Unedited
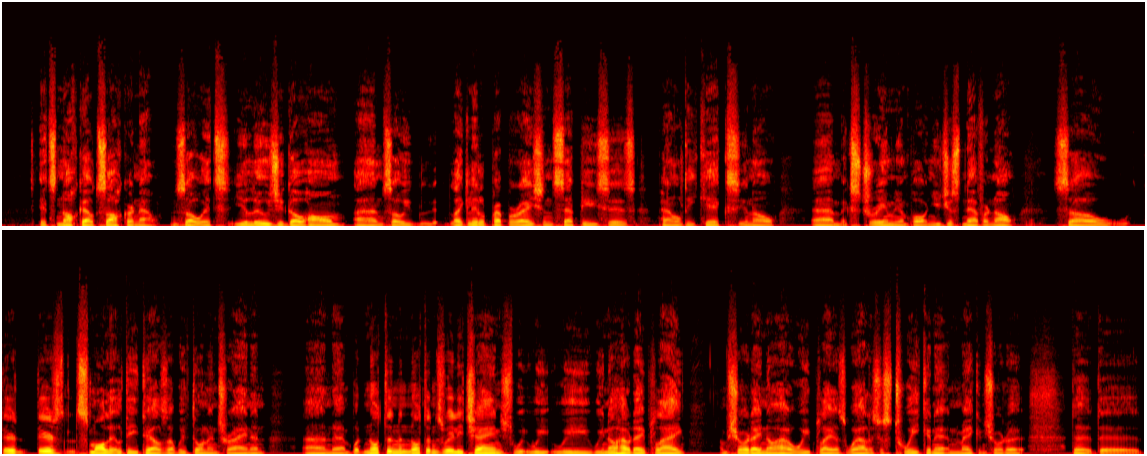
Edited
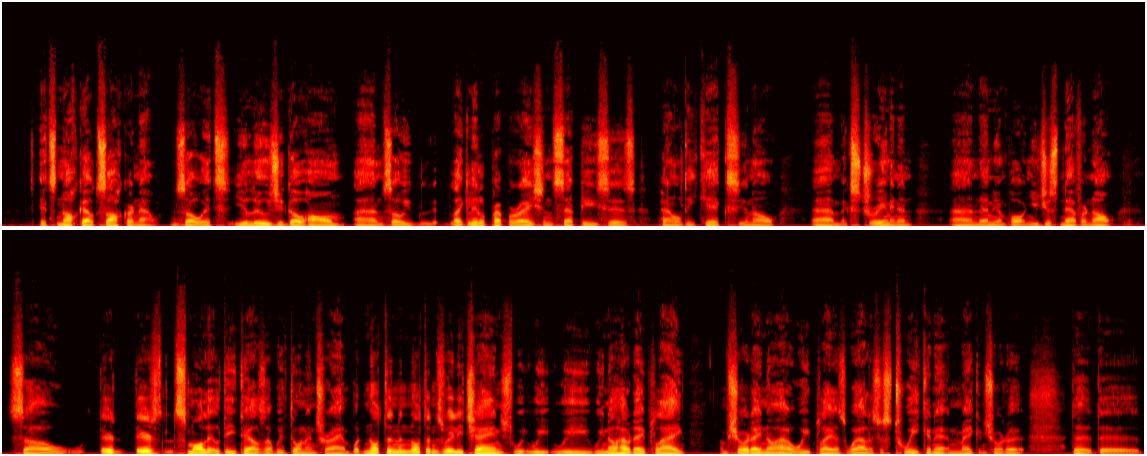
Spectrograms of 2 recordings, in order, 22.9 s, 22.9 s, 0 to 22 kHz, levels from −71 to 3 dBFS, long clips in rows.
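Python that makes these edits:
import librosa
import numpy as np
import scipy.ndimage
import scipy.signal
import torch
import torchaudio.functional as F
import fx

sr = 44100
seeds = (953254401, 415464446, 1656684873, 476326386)

y = fx.edit(x, sr, fx.move(start_s=13.84, length_s=0.98, to_s=8.88), tone=tone)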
